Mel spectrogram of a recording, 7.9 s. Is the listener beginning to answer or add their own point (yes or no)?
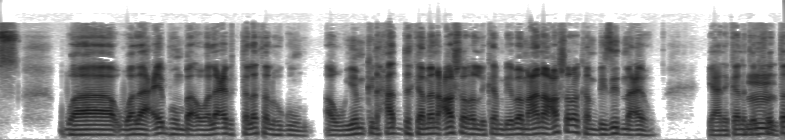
no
